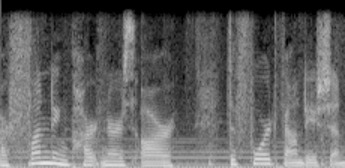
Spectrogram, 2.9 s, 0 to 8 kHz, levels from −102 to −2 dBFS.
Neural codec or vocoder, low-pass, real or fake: none; 7.2 kHz; real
